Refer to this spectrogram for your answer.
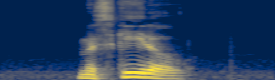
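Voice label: "mosquito", English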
